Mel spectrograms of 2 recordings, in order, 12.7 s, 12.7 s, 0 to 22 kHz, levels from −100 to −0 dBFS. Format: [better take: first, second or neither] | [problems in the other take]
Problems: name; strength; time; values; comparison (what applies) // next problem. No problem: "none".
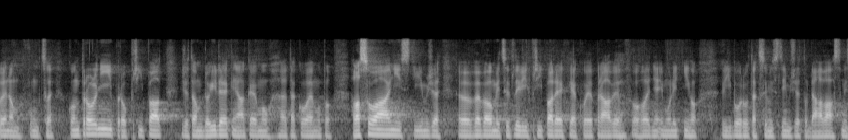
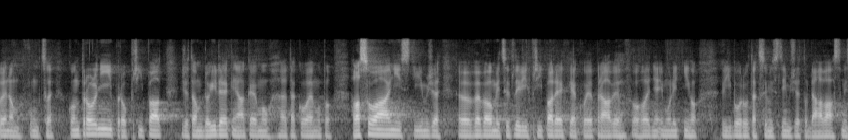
first | background sound (Knock); 19 dB below the speech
